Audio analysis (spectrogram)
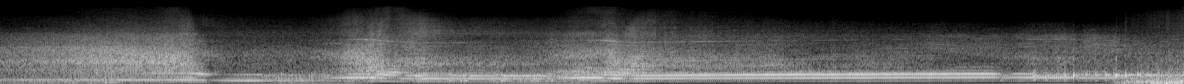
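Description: A 1970s six-cylinder Dino 246 GT sports car engine pulls hard while driving, loud and close, rising in pitch through several gear changes with brief dips between shifts.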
